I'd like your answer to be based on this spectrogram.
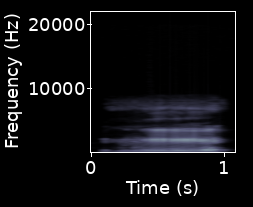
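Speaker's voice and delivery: loud, sustained voiced guttural "re". Shown as a demonstration. Teacher showing the Greek voiced guttural, drawn out and voiced. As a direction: hold "re" out with the voice on. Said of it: "a gutural sonora".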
